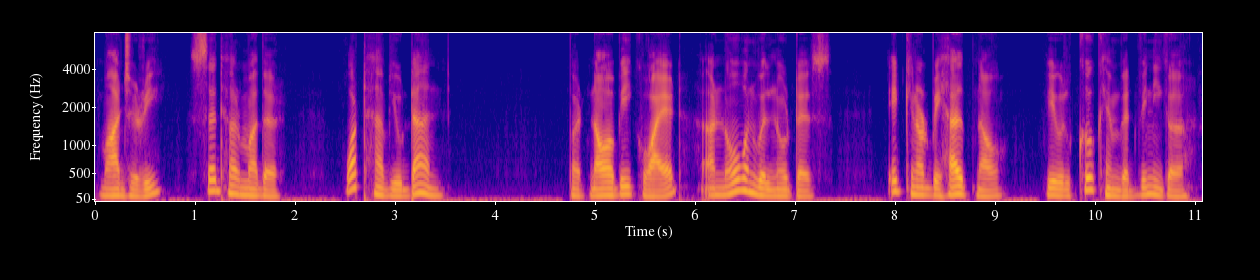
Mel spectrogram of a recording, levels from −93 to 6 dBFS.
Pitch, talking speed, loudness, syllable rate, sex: 130 Hz, 140 wpm, -18 LUFS, 4.9 syllables/s, male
